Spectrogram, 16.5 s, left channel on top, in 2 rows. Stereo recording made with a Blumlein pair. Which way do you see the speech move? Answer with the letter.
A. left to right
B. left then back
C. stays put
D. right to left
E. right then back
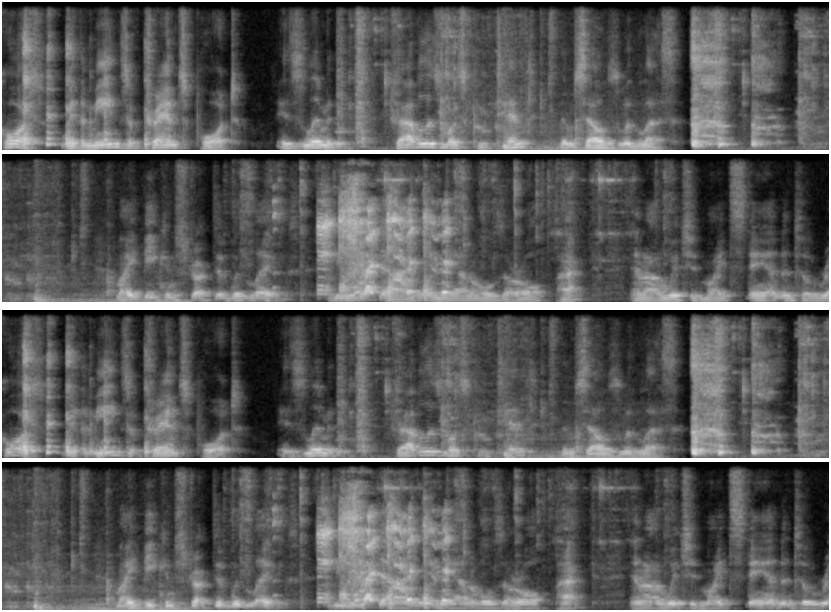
A.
